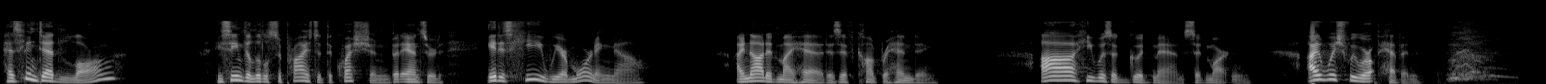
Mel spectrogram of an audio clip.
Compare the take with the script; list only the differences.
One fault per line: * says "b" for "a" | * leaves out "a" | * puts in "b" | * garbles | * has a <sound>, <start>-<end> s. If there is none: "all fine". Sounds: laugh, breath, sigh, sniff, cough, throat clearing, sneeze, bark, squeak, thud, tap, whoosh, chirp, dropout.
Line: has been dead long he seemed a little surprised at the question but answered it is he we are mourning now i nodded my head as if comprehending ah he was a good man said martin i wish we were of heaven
* has a breath, 14.4-15.2 s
